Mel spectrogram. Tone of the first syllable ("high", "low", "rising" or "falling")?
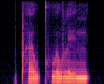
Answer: rising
